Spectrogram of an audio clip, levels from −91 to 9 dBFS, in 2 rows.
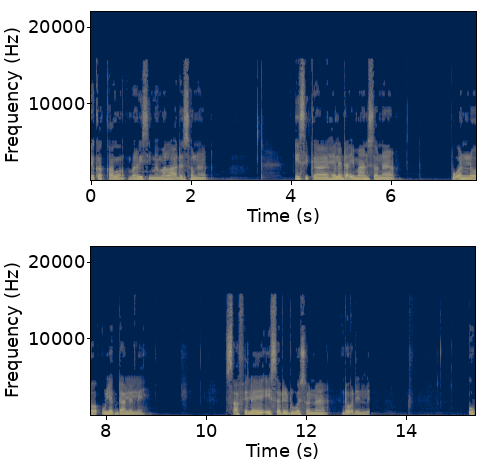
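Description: At 0.43 to 0.45 s, and again at 13.25 to 13.27 s, the speech is broken by short blips from damaged data in a compressed stream. Corrupted bytes make the decoder misread those frames and lose sync until it finds the next frame header, producing a brief chirp or squawk. On a spectrogram each shows as a narrow vertical smear of broadband energy; the waveform shows an abrupt, unnatural discontinuity lasting a few tens of milliseconds.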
